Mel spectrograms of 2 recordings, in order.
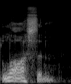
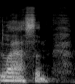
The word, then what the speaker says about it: Lassen: And he pronounced it Lawson. – Lawson. – We pronounce it Lassen, but he pronounced it Lawson.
